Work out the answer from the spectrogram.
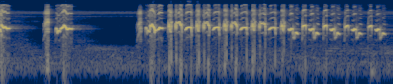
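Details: Kutilang, the sooty-headed bulbul, in energetic gacor song: a few separate chirps, then a fast, continuous series of bright, down-slurred notes repeated several times a second.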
